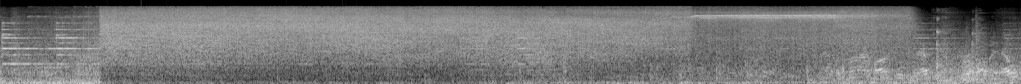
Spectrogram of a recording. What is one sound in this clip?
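Steam hisses loudly from a locomotive close by.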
